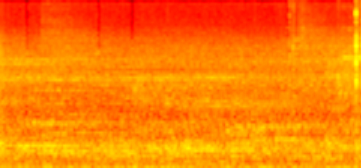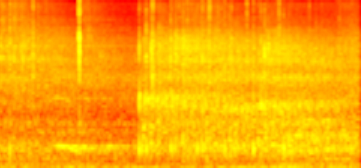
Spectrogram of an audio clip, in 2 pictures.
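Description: Players' voices calling out during a sepak takraw rally in a large hall, louder from about four seconds in. A couple of sharp smacks of the takraw ball being kicked come about halfway through.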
